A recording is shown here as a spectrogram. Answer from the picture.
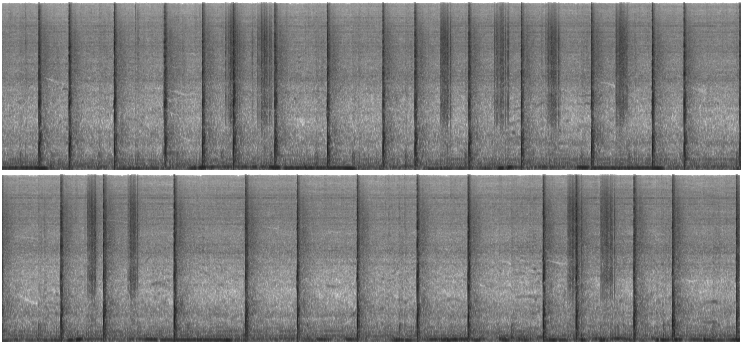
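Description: Aerial fireworks bursting in the night sky: a long, irregular run of sharp bangs, one or two a second, over a low rumble.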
